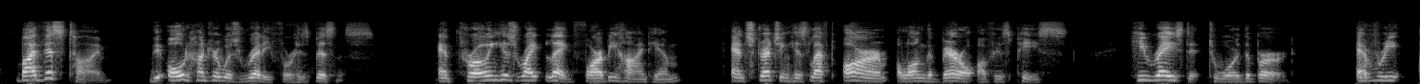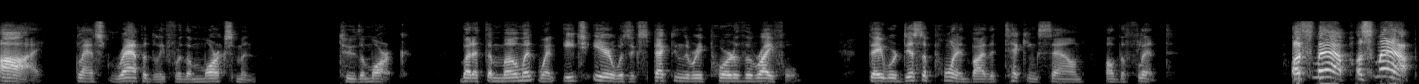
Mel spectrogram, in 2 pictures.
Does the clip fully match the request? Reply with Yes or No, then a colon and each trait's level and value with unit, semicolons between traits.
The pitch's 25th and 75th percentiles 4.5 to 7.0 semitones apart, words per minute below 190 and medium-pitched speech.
Yes: average, 4.8 semitones; average, 160 wpm; medium, 155 Hz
